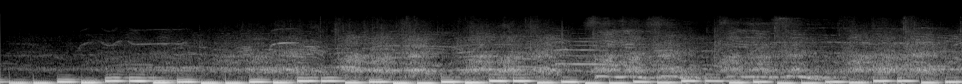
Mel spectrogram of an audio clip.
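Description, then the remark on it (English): A large crowd yells and chants "one more trick", calling for an encore, loud and sustained, with a steady thumping low beat pulsing underneath the whole time. “I think that's a call for an encore, which they don't do.”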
